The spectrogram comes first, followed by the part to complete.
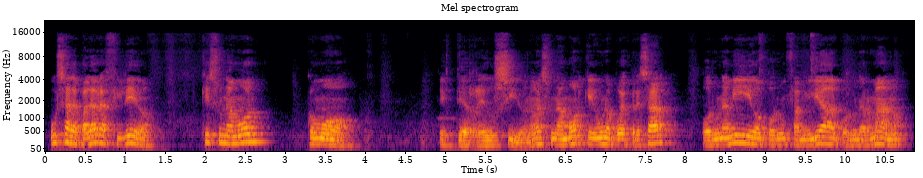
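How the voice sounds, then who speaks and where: A man with a Rioplatense accent preaches a sermon as pastor. His voice sits somewhat high but sounds mellow and warm. He keeps asking the congregation questions and then answering them, and the sound carries the echo of a roomy church. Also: measured pace. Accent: Rioplatense Spanish. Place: church hall.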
